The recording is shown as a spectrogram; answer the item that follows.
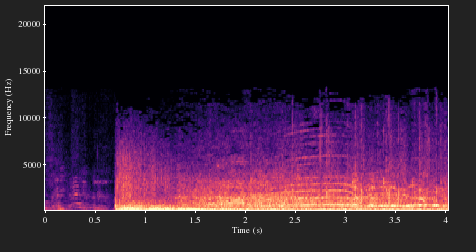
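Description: A huge explosion goes off suddenly about two-thirds of a second in and carries on as a loud, deep rumble. A studio audience cheers and whoops over it.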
